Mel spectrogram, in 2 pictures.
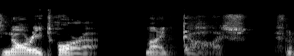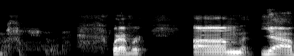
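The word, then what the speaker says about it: Nnoitra: watched somebody's video of how to pronounce the name it's nori torah my gosh whatever um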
